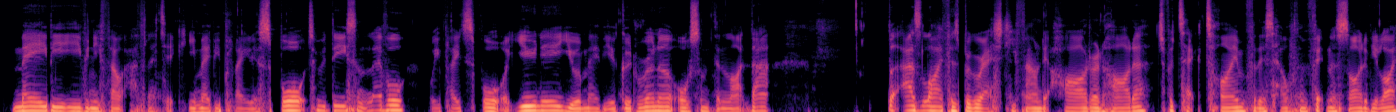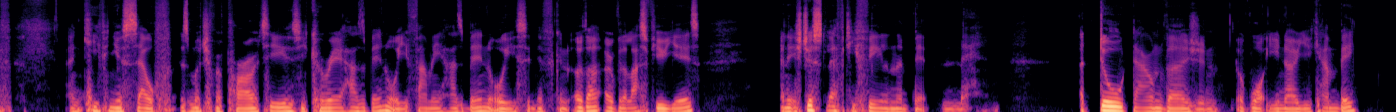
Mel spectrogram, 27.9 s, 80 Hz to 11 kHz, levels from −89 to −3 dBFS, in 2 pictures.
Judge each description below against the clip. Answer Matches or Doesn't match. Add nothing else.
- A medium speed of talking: Doesn't match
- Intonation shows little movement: Doesn't match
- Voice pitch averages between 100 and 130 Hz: Matches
